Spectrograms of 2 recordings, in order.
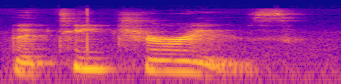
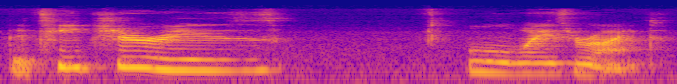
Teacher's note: In American English, it's teacher, but in British English it's teacher. However, if the following word starts with a vowel sound, we normally pronounce the R in British English as well.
